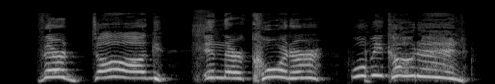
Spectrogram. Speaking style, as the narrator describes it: Tony Schiavone to scream

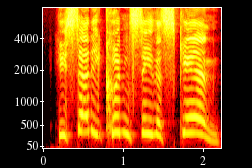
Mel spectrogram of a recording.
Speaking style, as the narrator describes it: Clovis said loudly, as if Miss Gardner were hard of hearing

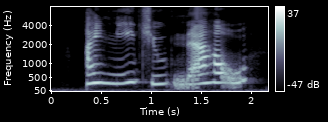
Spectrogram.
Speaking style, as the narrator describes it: I sobbed

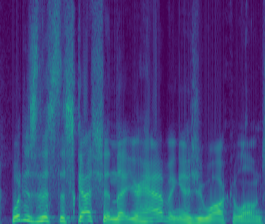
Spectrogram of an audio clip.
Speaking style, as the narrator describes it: said Jesus

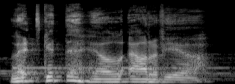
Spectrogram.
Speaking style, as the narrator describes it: I growl

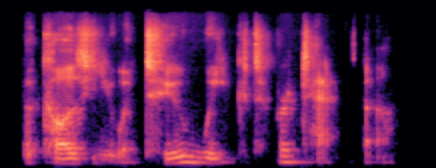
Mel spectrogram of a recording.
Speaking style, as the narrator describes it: Leaning close, he hissed

